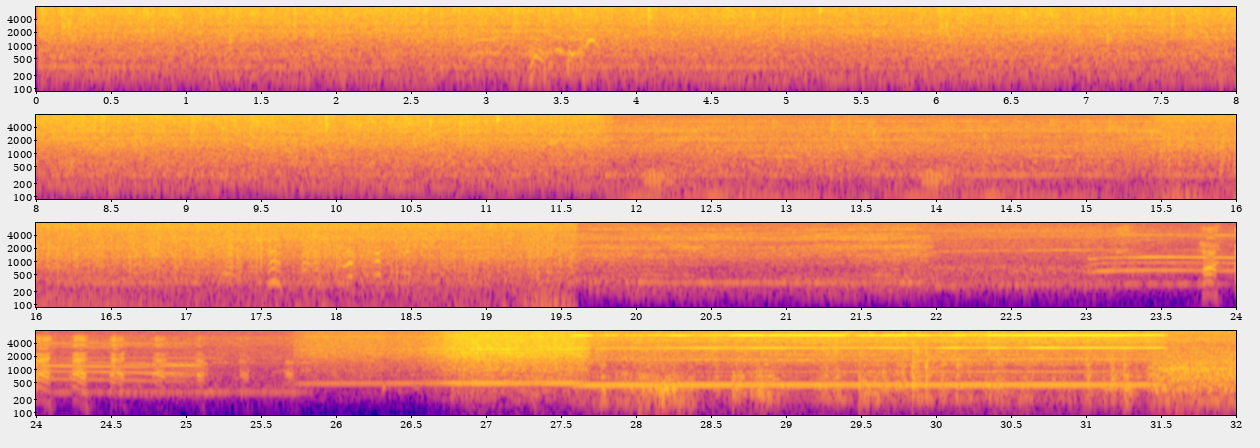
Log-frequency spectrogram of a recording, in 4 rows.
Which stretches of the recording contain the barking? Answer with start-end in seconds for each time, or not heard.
not heard.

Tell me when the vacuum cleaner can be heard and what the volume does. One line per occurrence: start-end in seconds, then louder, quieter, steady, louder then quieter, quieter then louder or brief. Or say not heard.
0.0-31.9 louder.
